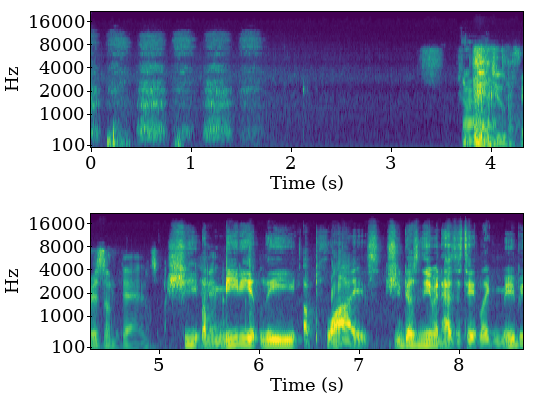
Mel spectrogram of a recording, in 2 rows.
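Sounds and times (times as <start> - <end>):
voice imitating heavy raspy breathing: 0.0 - 1.9
speech: 3.7 - 8.6.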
